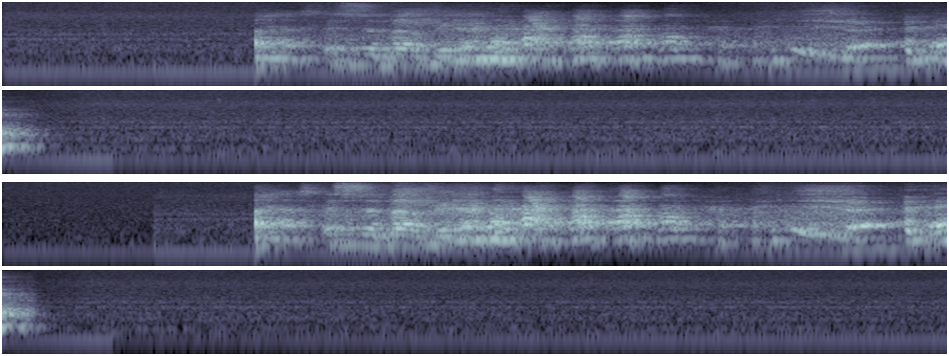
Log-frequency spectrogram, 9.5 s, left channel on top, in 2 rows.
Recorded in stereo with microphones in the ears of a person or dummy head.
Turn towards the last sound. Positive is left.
turn(degrees=-70)  # may be behind; listen again after turning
